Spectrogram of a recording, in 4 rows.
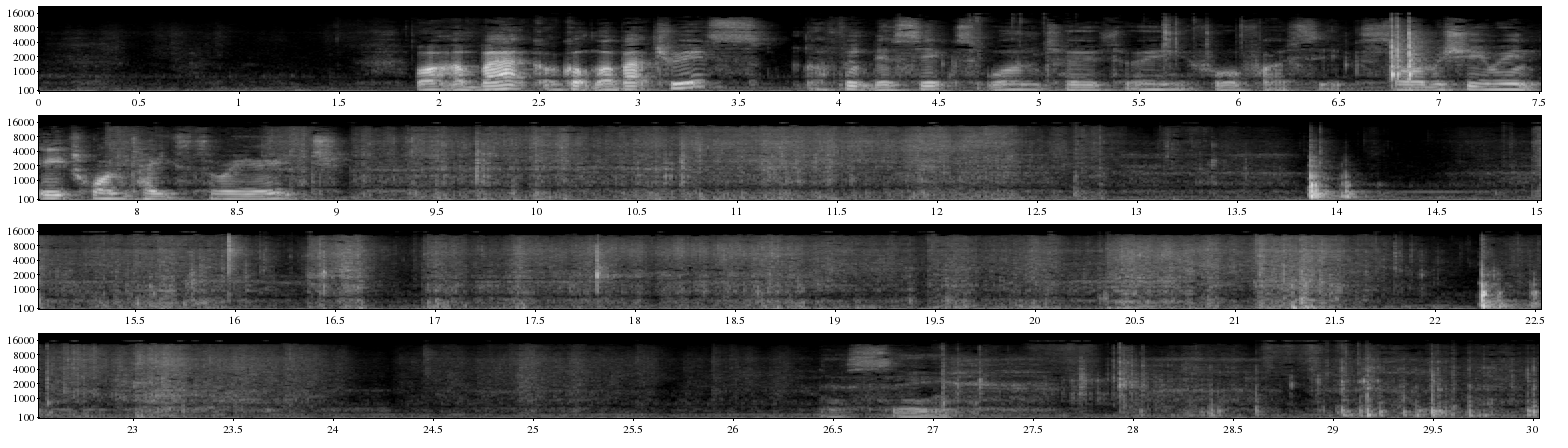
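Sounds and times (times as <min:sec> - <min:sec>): bubble wrap crinkling: 0:07.4 - 0:13.7, 0:14.8 - 0:26.3
grinder knocking on counter: 0:13.9 - 0:14.2.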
